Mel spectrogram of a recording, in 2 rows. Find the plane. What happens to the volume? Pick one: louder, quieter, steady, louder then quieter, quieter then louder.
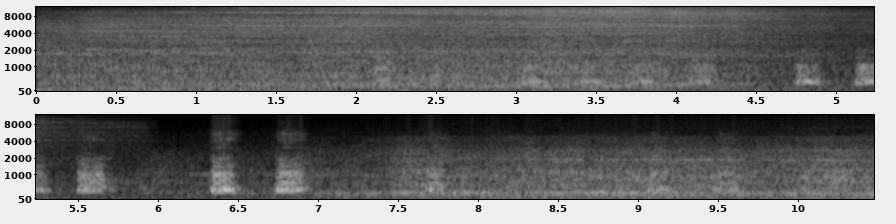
quieter then louder.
